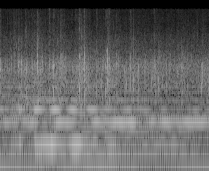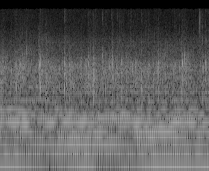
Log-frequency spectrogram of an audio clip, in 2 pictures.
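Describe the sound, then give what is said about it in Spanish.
A church audience applauds for the people watching the service, a steady, dense wash of clapping that holds at an even level for several seconds over a low, sustained hum. “Que toda la iglesia denle un aplauso a los que nos están viendo, amén.”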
